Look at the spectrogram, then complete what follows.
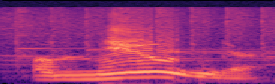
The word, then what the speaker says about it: Amelia: Amelia. That's how you pronounce Amelia. Amelia. That's why it's on the nose. Amelia. See, fuck Amelia. It's Mela. Fuck you. It's not Mela.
